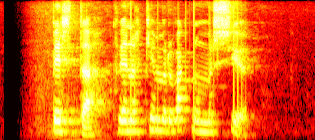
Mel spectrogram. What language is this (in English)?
Icelandic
